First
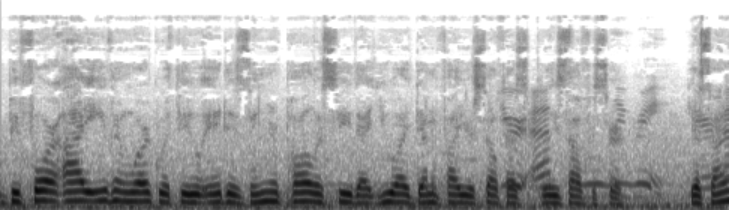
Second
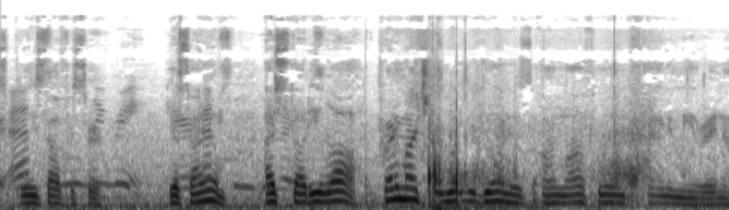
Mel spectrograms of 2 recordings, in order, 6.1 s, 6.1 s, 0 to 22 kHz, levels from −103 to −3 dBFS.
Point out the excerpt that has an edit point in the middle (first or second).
second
